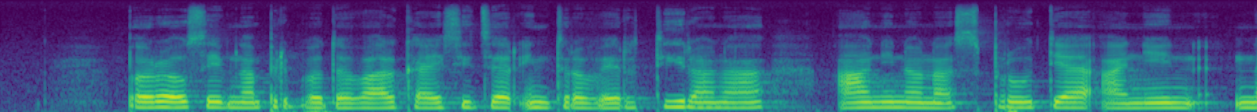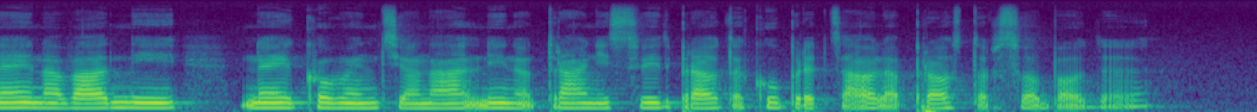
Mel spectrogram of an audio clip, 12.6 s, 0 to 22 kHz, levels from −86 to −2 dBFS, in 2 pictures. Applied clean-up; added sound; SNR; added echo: none; none; none; none.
